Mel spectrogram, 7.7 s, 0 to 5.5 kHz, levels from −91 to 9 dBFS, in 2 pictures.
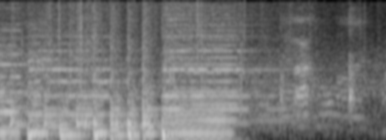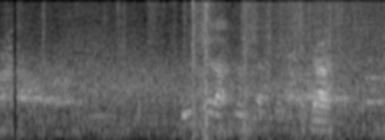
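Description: Aliasing is present from start to finish. The sound points to a sample-rate reduction to around 11 kHz without an anti-aliasing filter, so content above the new Nyquist limit of 5.5 kHz has folded back down into the band at unrelated frequencies. These mirrored components sit roughly 20 dB below the wanted signal, enough to make high-frequency detail gritty and metallic, and the spectrum stays dense right up to the 5.5 kHz edge.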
